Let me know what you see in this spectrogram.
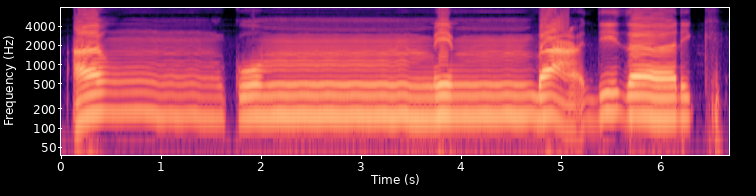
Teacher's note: mim yang pertama dimasukkan kepada mim yang kedua dan ditahan dengan 2 harokat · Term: idgham mimi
